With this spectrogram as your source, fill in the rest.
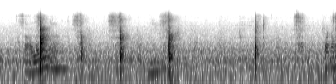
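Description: Eggplant sliced thinly with a knife on a cutting board for a vegetable salad, giving six or seven separate crisp chops spaced irregularly, close and fairly quiet.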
